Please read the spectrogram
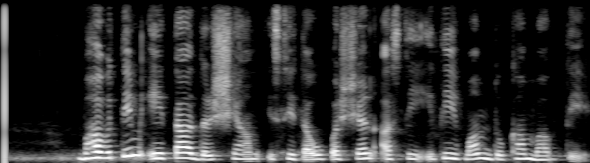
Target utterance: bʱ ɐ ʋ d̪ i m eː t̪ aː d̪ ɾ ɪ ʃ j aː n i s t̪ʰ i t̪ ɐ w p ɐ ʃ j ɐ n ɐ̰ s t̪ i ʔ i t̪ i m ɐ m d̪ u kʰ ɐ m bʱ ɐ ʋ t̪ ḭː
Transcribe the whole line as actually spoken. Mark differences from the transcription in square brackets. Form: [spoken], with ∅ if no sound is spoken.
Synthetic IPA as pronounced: bʱ ɐ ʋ [t̪] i m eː t̪ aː d̪ ɾ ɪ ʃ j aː [m] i s t̪ʰ i t̪ ɐ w p ɐ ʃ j ɐ n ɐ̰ s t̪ i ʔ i t̪ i m ɐ m d̪ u kʰ ɐ m bʱ ɐ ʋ t̪ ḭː

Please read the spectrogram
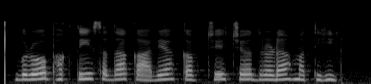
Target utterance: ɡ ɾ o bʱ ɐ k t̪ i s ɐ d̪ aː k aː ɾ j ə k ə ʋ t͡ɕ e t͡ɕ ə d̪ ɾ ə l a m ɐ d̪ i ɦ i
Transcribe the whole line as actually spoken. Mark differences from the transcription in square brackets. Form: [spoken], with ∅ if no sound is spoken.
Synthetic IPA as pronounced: ɡ ɾ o bʱ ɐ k t̪ i s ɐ d̪ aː k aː ɾ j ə k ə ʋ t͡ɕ e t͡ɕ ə d̪ ɾ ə [ɽ] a m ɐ [t̪] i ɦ i

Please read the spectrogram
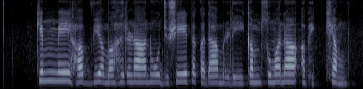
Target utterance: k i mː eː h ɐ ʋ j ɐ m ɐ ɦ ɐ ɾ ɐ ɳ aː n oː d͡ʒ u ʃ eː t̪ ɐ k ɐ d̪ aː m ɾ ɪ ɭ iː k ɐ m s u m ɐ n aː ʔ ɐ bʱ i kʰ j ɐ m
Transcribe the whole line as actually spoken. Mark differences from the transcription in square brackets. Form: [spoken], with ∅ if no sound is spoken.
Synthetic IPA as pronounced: k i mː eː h ɐ ʋ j ɐ m ɐ ɦ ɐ ɾ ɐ ɳ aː n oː d͡ʒ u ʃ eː t̪ ɐ k ɐ d̪ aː m ɾ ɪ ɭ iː k ɐ m s u m ɐ n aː ʔ ɐ bʱ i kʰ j ɐ m

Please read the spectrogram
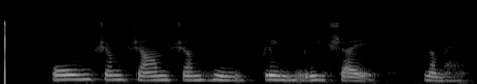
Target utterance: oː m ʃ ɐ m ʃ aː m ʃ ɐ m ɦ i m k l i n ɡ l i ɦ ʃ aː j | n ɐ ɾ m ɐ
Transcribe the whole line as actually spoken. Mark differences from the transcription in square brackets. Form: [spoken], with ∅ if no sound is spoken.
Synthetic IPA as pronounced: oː m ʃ ɐ m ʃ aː m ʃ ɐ m ɦ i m k l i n ɡ [ɾ] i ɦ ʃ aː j | n ɐ [∅] m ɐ

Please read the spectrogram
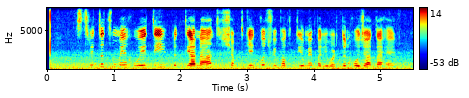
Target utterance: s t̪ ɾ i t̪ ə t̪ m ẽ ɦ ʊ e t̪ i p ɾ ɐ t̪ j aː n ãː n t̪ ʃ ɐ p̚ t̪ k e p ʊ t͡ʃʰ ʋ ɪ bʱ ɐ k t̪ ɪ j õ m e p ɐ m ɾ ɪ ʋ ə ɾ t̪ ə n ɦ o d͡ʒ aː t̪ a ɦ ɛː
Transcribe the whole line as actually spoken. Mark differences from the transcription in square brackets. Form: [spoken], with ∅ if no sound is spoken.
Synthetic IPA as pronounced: s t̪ ɾ [ɪ] t̪ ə t̪ m ẽ ɦ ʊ e t̪ i p ɾ ɐ t̪ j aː n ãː n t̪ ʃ ɐ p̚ t̪ k e [k] ʊ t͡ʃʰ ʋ ɪ bʱ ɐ k t̪ [i] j õ m [ẽ] p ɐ [∅] ɾ ɪ ʋ ə ɾ t̪ ə n ɦ o d͡ʒ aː t̪ a ɦ ɛː

